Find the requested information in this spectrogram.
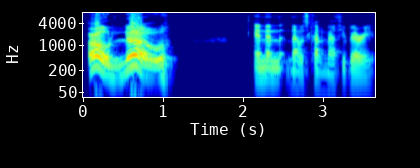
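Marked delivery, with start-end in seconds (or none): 0.1-1.2 lightly voiced scared prince; a hint of hammy fright; mock alarmed hero. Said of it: "he's all like".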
